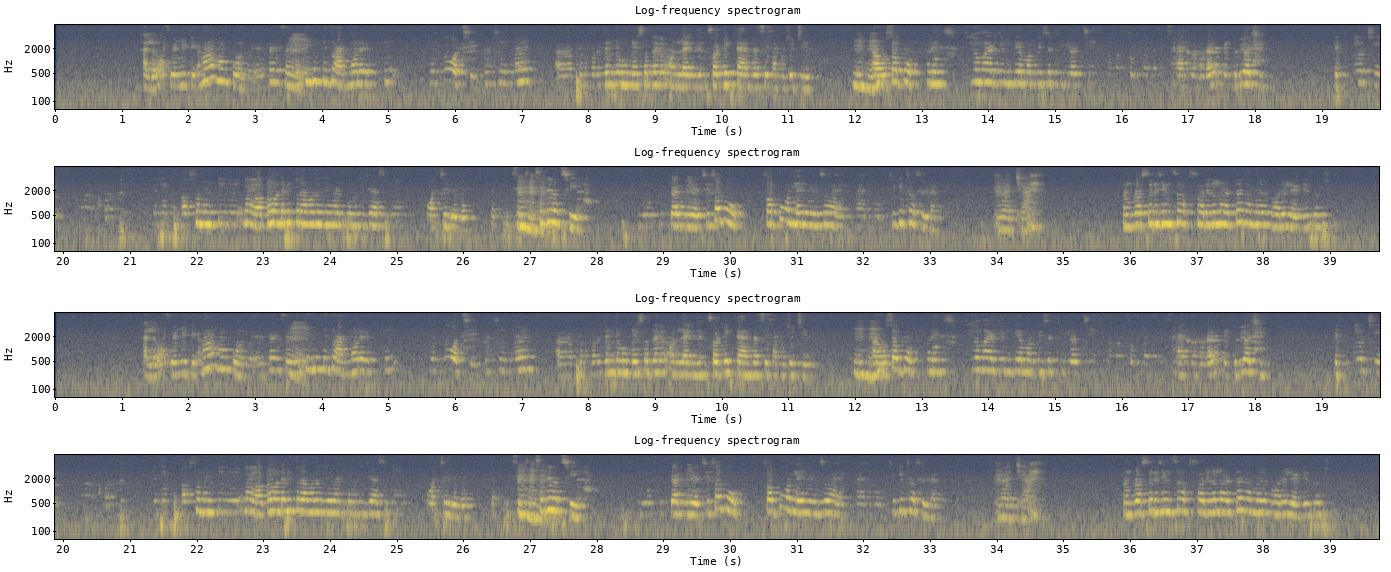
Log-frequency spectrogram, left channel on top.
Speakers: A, on the left (about 85°); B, on the left (about 30°).
A: ହ୍ୟାଲୋ
B: ହ ସେମିତି ହଁ ହଁ କୁହନ୍ତୁ ଏଇଟା ସେମିତି
A: ହୁଁ
B: ହିଁ କିନ୍ତୁ ଆମର ଏଠି କିନ୍ତୁ ଅଛି କିଛି ମାନେ ଆ ଆପଣଙ୍କର ଯେମିତି ଭୁବନେଶ୍ଵରରେ ଅନଲାଇନ ଜିନିଷ ଠିକ ଟାଇମରେ ଆସି ପହଞ୍ଚୁଛି।
A: ହୁଁ ହୁଁ
B: ଆଉ ସବୁ ମାନେ ଜିଓ ମାର୍ଟ ଯେମିତି ଆମର ବି ସେଠି ବି ଅଛି ଜିଓ ମ ସବୁ ଜାଗରେ ସ୍ମାର୍ଟ <unintelligible> ଗୁଡ଼ାକ ଏଠି ବି ଅଛି ଏଠି ବି ଅଛି। ଆମର ଯି ଦଶ ମିନିଟ୍ ନାଇଁ ଅଧଘଣ୍ଟା ଭିତରେ ଆମର ଯୋଉ ଆର୍ଟ କରୁଚି ଯିଏ ଆସିକି ପହଞ୍ଚେଇ ଦେବେ ସେମିତି ସେ
A: ହୁଁ
B: ଜିନିଷ
A: ହୁଁ ହୁଁ
B: ବି ଅଛି ଫ୍ଲିପକାର୍ଟ ବି ଅଛି ସବୁ ସବୁ ଅନଲାଇନ ଜିନିଷ ଆଣି ଆଣି ହଉଛି କିଛି ଅସୁବିଧା ନାହିଁ।
A: ଆଚ୍ଛା
B: ଗ୍ରୋଷରି ଜିନିଷ ସରିଗଲେ ହଠାତ୍ ଆମେ ଘରେ ଲେଡିଜ ଅଛି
